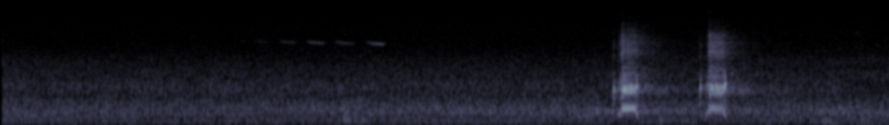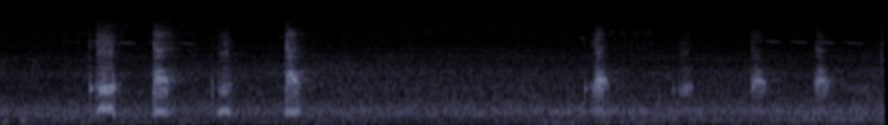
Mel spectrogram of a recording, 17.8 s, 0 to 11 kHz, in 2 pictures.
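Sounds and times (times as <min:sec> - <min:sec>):
common raven calling: 0:05.9 - 0:08.2, 0:09.2 - 0:12.3, 0:14.7 - 0:17.7.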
